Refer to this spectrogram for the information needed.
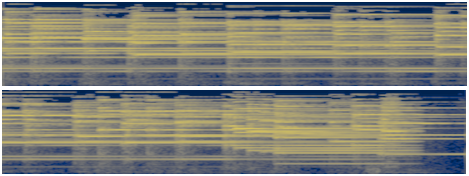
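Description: Carillon bells at a carillon concert in Belgorod ring out a flowing ballet melody, many bright bell tones struck in quick succession with long overlapping resonance, loud, with no voices.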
